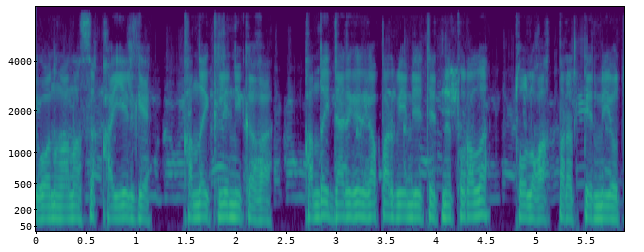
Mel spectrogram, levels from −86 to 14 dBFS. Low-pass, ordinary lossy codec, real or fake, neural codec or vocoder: 7.2 kHz; none; real; none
